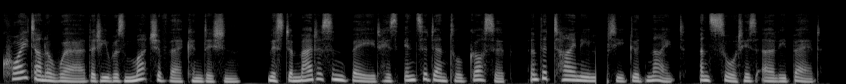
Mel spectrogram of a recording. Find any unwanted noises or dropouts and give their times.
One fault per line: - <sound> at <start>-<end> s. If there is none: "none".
- dropout at 6.0-6.1 s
